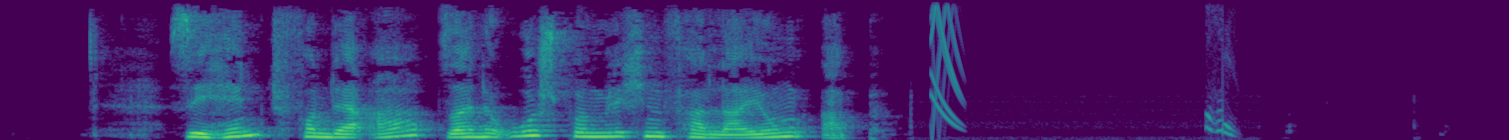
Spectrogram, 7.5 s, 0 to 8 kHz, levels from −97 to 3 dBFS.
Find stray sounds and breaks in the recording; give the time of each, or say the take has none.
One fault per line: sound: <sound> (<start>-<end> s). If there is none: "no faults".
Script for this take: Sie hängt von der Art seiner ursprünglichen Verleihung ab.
sound: chirp (4.7-4.8 s)
sound: chirp (6.0-6.2 s)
